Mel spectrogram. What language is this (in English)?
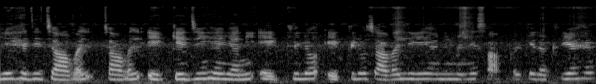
Turkish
